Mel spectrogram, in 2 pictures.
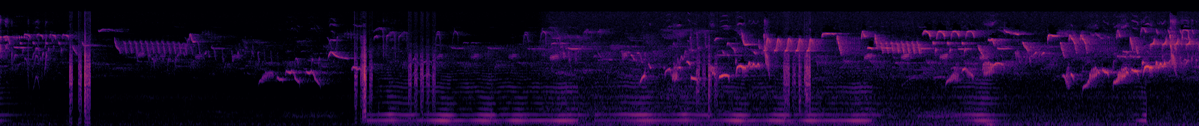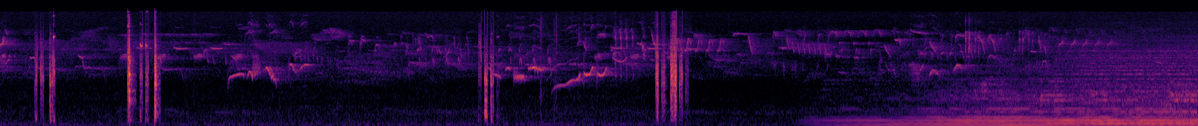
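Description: Birdsong of many short chirps and rising whistles, broken by a few sharp clicks. A low, steady musical drone sounds under the birds for several seconds early on, and music swells up near the end.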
